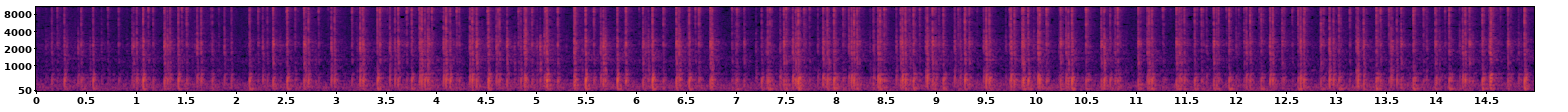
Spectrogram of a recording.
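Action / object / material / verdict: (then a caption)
tap / wooden desk surface / wood / none. The tips of very long curved nails on both hands tap and scratch across a large, solid, dark brown polished wooden desk surface. Rapid, dense clicks with very short decay blend with a continuous dry scratching texture, mid-toned with bright crisp edges. The tapping runs steadily throughout at a soft, even level.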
